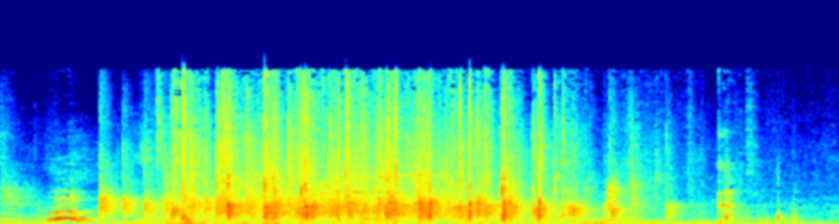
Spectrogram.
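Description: An audience applauds loudly in a large hall, then the clapping dies away.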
